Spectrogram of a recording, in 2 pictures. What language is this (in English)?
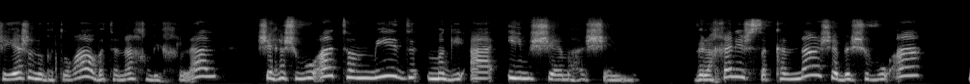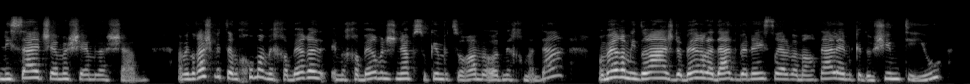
Hebrew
